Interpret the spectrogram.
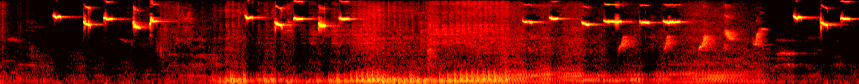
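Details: Kemade bird 'cit' lure call for provoking other birds to respond: rapid shrill high chirps in clusters, interrupted by a passing motor vehicle's low rumble, then resuming with further sharp notes and a few lower chirps.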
